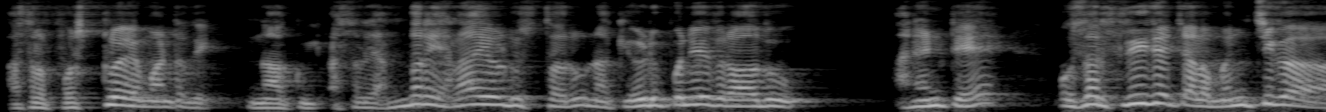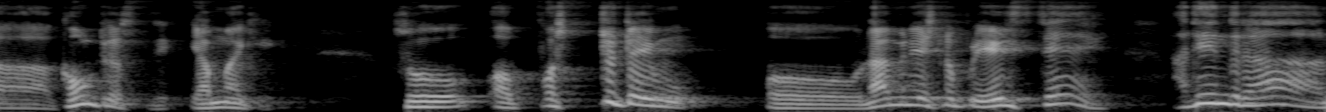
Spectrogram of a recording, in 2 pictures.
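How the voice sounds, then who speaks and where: A man giving casual commentary on a reality show episode, acting out the contestants' lines as he goes. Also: a little high. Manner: animated, mimics contestants' lines. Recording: dull lo-fi audio.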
